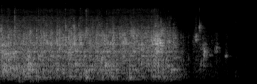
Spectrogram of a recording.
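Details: Ball cock float valve in a loft water tank, after repair: hissing fill flow runs steadily, then cuts off cleanly within a second as the tank fills, leaving silence; float valve shuts off properly with no leak.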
